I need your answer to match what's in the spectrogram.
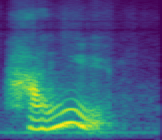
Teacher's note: The pinyin and tone for 韩语 has a second rising tone on 韩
